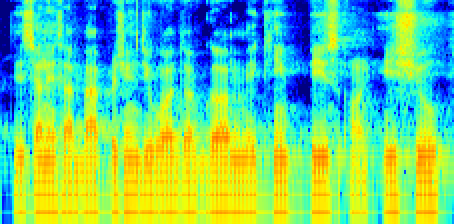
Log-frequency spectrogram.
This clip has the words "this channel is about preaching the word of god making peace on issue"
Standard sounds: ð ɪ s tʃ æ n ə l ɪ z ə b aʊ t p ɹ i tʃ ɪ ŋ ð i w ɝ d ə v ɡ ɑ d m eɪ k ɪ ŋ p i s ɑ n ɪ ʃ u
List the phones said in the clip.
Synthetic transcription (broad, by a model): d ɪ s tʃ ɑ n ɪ s ə b aʊ t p ɹ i ʃ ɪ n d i w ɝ d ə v ɡ ɑ d m eɪ k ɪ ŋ p i s ɑ n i ʃ u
